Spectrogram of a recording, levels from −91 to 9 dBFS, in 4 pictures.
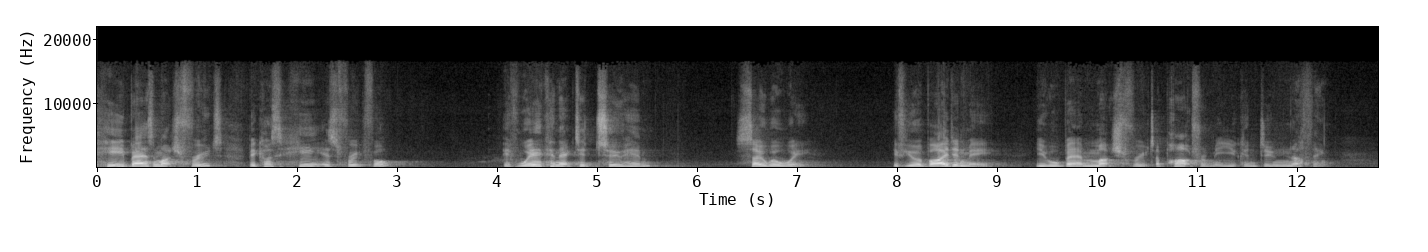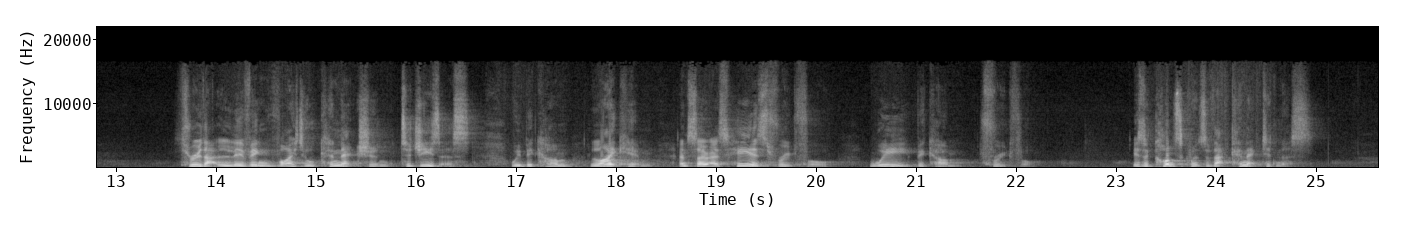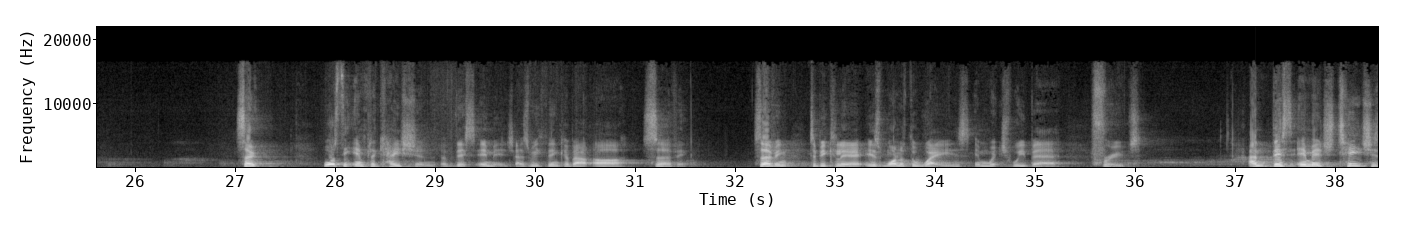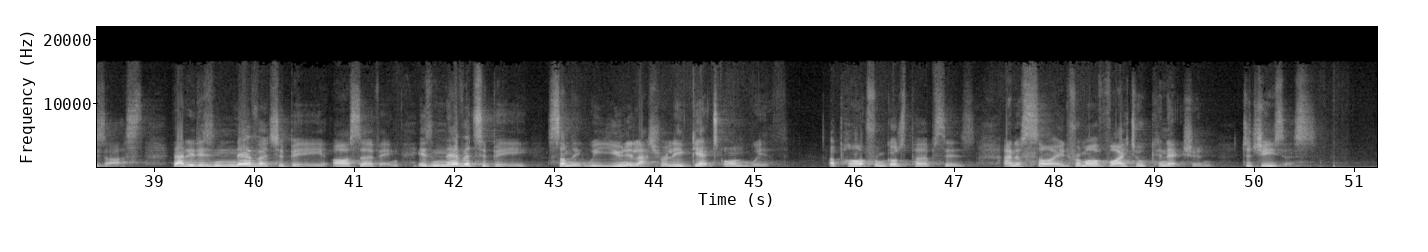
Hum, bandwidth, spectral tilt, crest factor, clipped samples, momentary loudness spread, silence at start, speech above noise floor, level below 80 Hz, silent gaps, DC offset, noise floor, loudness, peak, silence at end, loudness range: none; 17 kHz; -4.5 dB/octave; 18 dB; under 0.1%; 17 LU; 0 s; 41 dB; -62 dBFS; none; under 0.1%; -58 dBFS; -17 LUFS; 0 dBFS; 0.65 s; 7 LU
